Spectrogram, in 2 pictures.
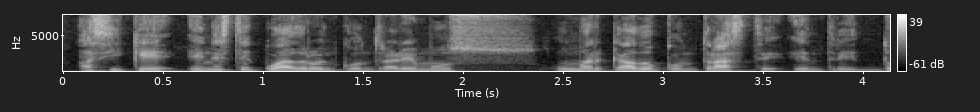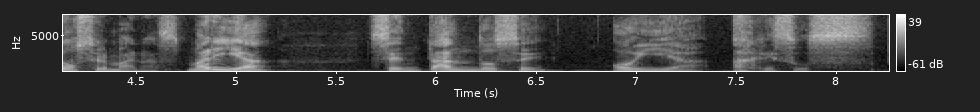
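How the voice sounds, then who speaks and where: A man's voice: a little high, a little mellow, dry recording. A man preaching a Bible study sermon, earnestly addressing the listener directly as a pastor.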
